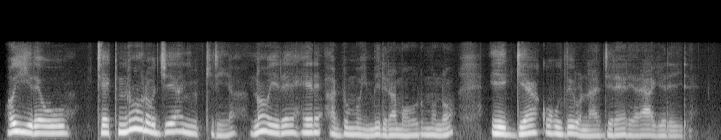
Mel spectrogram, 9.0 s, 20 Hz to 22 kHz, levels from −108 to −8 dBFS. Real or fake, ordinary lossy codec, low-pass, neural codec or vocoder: fake; none; 7.2 kHz; codec, 16 kHz, 0.8 kbps, ZipCodec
